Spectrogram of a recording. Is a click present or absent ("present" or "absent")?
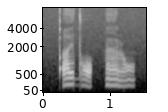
absent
